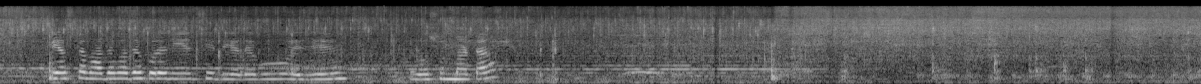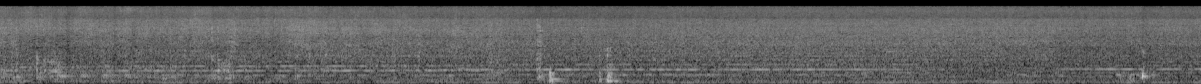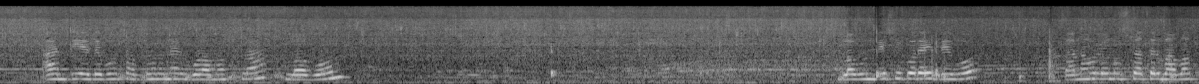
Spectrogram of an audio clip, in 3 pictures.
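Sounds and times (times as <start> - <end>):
onions sizzling in hot oil: 0.0 - 36.0
metal spatula scraping a pan: 2.5 - 18.4.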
